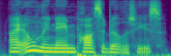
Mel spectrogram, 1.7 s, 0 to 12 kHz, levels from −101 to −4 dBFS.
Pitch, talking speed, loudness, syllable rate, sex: 180 Hz, 140 wpm, -15 LUFS, 6.0 syllables/s, female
